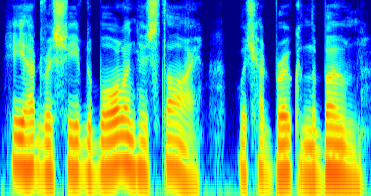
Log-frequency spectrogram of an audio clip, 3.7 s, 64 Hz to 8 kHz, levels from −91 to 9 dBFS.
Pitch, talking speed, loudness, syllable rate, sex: 115 Hz, 210 wpm, -17 LUFS, 5.0 syllables/s, male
